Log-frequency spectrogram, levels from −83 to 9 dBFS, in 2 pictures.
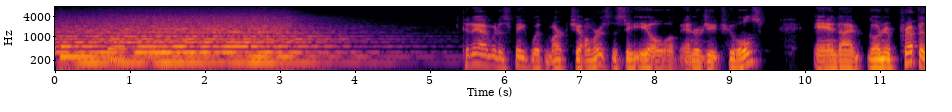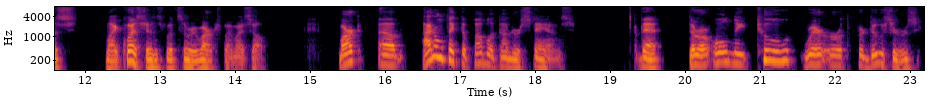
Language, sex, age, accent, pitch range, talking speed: English, male, 60-79, American, 95-130 Hz, 105 wpm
